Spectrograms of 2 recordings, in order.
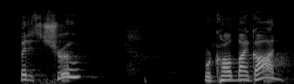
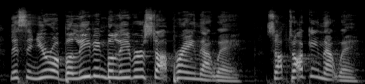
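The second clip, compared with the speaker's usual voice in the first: fast, louder push; urgent; 5 semitones higher, 5 dB louder than usual. Real, not acted. Preacher urging believers to stop that prayer, fast and loud. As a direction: rush it at them.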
